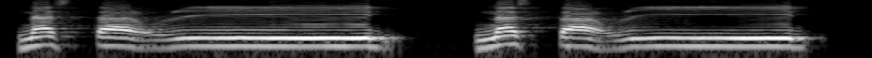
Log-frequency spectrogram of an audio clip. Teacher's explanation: जो ऐन के बाद जो ई की आवाज है वो कहां से? हमारे जबान के ऊपर जो तालु की खाली जगह है उस जगह से वो अदा हो रही है। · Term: या मद्दा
